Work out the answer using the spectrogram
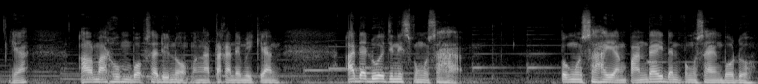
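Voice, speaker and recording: Emphatic preaching man, faint music. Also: medium pitch. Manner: emphatic, builds to loud repeated cries; addresses the congregation directly, casual asides. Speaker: pastor. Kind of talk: sermon. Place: church service.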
